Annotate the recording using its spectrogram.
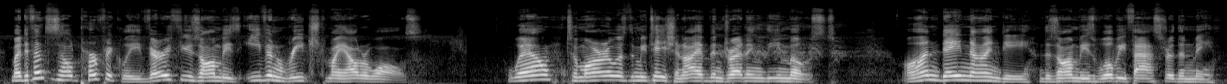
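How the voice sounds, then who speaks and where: Male gamer-narrator, slightly high voice, diary-style survival recap, casual yet dramatic storytelling with dry asides.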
